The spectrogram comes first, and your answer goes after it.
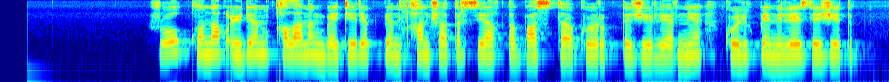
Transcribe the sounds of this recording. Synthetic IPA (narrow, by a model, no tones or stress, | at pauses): ʒ̥o̞lˠqʰo̞nɑqʏ̰jd̪e̞ɴqʰɑlˠɑnəɴbæjt̪e̞ɾek̚pe̞ɴqʰɑnʃɑt̪əɾsijɑqt̪əbɑst̪əkʲʰɵɾɪk̚t̪ɪʒe̞ɾle̞ɾɪne̞kʲʰɵlɪk̚pe̞nɪle̞zd̪e̞ʒe̞t̪ɪp̚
